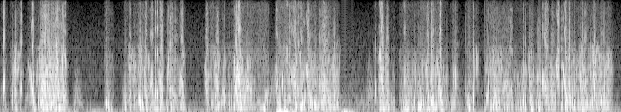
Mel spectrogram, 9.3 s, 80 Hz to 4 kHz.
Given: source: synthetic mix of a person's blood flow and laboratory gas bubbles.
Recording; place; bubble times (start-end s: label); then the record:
Doppler ultrasound of blood flow; subclavian vein
0.01-0.11 s: bubbles
0.15-0.36 s: bubbles
0.41-1.03 s: bubbles
1.56-1.71 s: bubbles
1.85-2.80 s: bubbles
3.06-4.04 s: bubbles
4.11-5.11 s: bubbles
5.60-5.94 s: bubbles
5.98-6.89 s: bubbles
6.98-7.21 s: bubbles
7.27-9.21 s: bubbles
From the record:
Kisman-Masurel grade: 444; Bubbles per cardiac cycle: continuous sound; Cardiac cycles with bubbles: 100%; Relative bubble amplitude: maximal (0.775 to 0.999); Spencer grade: 4 (maximum detectable bubble signal sounding continuously throughout systole and diastole of every cardiac period, and overriding the amplitude of the normal cardiac signals); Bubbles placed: anywhere in the cardiac cycle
